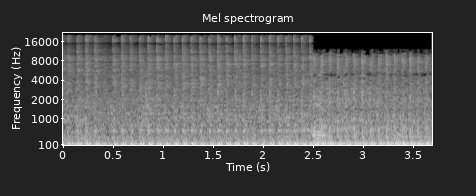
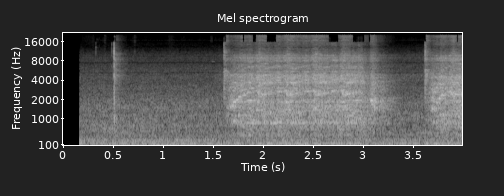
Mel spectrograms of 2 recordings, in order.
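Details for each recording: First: Vento motorcycle that would not start, after valve clearance adjusted with feeler gauge: single cylinder thumping evenly at fast idle, about four pulses a second, steady with no ticking; runs normally. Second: Vento motorcycle that won't start, battery serviced: four steady starter bursts, engine spinning evenly but never firing.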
